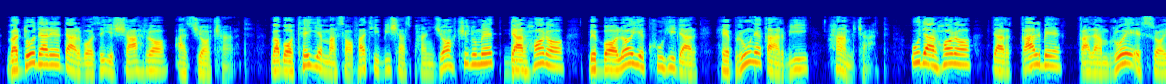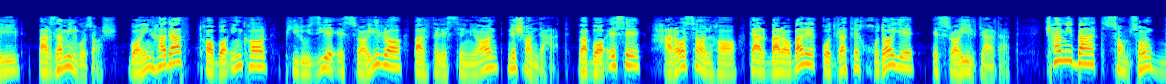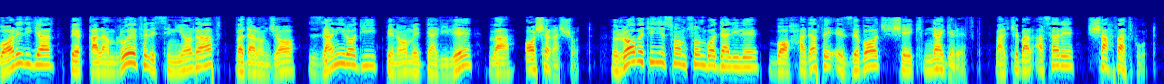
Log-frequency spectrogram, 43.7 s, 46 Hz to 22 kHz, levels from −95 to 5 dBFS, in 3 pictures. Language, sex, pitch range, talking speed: Persian, male, 125-185 Hz, 135 wpm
